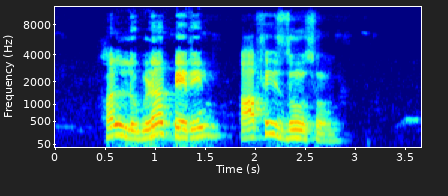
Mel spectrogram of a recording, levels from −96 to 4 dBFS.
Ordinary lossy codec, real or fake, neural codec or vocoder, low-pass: Opus, 32 kbps; real; none; 10.8 kHz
